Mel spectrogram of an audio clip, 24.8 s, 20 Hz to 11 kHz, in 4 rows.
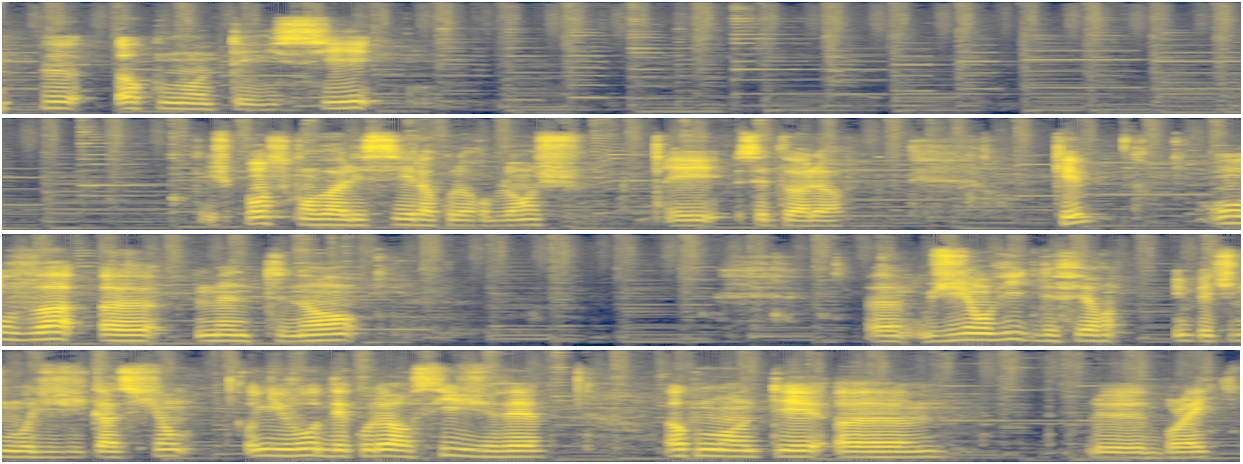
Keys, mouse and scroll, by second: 2.8 click, 4.8 click, 6.3 click, 7.1-7.6 scroll down 1, 7.6-10.6 middle drag, 10.6-11.1 scroll down 1, 11.1-12.5 middle drag, 12.5-13.0 scroll up 4, 13.0-24.7 middle drag.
